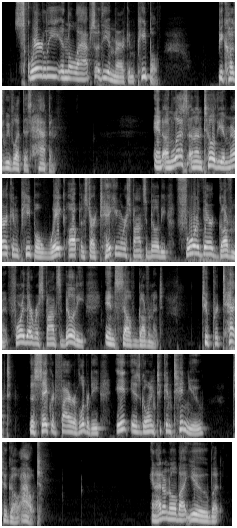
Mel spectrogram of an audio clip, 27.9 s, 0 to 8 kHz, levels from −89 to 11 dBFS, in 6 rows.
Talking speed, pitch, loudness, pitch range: 125 wpm, 160 Hz, -18 LUFS, 130-185 Hz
